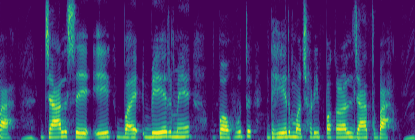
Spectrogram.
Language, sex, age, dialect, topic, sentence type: Bhojpuri, female, 31-35, Western, agriculture, statement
